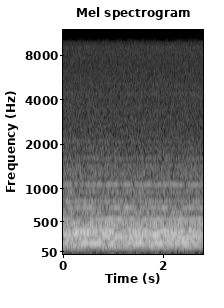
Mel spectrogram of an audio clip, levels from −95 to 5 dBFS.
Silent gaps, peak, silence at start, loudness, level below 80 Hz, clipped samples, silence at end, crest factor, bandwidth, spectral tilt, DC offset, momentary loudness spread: none; -10 dBFS; 0 s; -22 LUFS; -62 dBFS; under 0.1%; 0 s; 12 dB; 9.8 kHz; -9 dB/octave; under 0.1%; 2 LU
